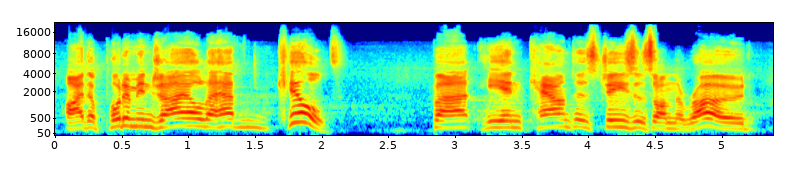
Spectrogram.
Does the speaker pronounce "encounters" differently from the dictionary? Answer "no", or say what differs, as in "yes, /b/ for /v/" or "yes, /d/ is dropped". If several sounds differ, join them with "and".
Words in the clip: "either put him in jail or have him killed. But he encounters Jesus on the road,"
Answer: no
